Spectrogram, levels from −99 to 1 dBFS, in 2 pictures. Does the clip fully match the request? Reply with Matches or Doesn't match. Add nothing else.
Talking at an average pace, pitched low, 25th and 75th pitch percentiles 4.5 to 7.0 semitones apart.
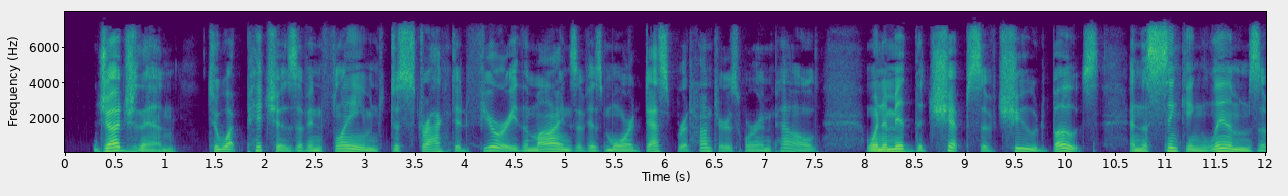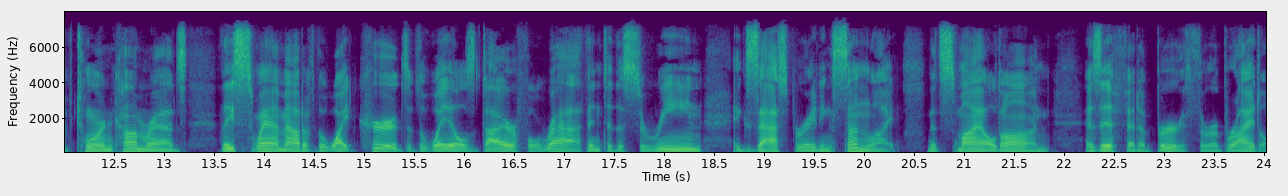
Matches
